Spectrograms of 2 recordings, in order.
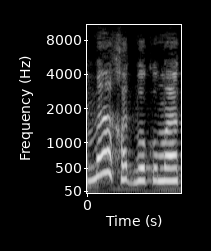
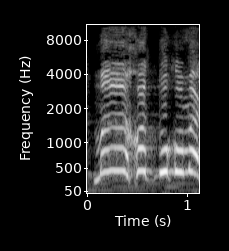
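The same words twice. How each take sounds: First: It is said gently and softly. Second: It is said harshly, as to a man.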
